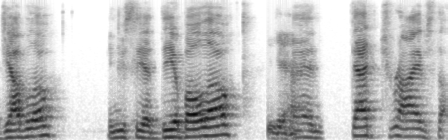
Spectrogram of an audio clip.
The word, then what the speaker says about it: diabolo: me and says that it's diabolo steve it's not diablo no matter where they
